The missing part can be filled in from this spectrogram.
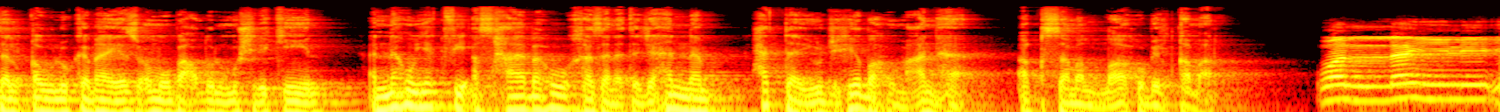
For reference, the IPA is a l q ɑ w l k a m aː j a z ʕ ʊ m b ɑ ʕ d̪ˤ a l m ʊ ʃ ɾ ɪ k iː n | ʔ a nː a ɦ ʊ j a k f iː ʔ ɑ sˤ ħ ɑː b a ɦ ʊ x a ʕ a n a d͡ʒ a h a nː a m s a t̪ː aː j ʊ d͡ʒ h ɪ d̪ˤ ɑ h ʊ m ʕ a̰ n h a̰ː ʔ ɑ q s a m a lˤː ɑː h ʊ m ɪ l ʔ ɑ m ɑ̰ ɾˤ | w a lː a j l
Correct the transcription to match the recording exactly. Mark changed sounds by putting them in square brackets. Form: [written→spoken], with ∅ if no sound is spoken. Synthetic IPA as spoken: a l q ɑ w l k a m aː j a z ʕ ʊ m b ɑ ʕ d̪ˤ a l m ʊ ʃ ɾ ɪ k iː n | ʔ a nː a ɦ ʊ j a k f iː ʔ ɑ sˤ ħ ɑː b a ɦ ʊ x a [ʕ→z] a n a d͡ʒ a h a nː a m [s→ħ] a t̪ː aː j ʊ d͡ʒ h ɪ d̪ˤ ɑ h ʊ m ʕ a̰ n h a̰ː ʔ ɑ q s a m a lˤː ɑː h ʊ [m→b] ɪ l [ʔ→q] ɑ m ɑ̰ ɾˤ | w a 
